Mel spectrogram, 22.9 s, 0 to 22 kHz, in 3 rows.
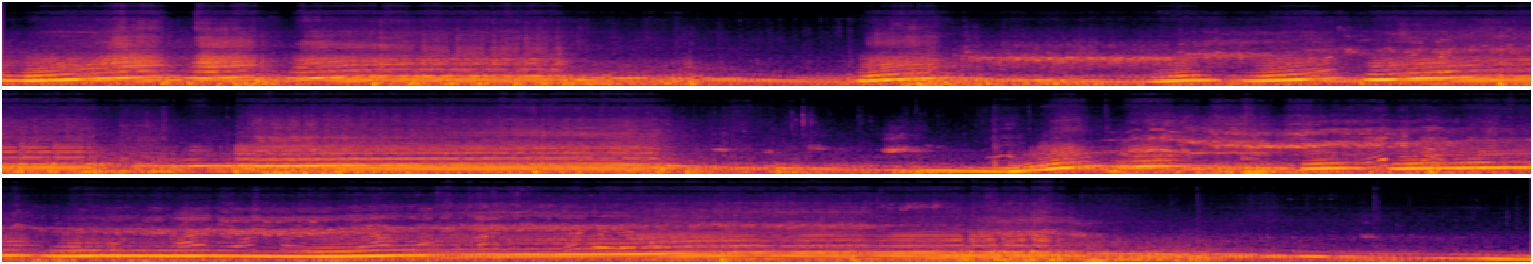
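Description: Nissan 350Z drifting with loud, sustained tire squeal that rises and falls in pitch over the engine, continuous and close throughout.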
